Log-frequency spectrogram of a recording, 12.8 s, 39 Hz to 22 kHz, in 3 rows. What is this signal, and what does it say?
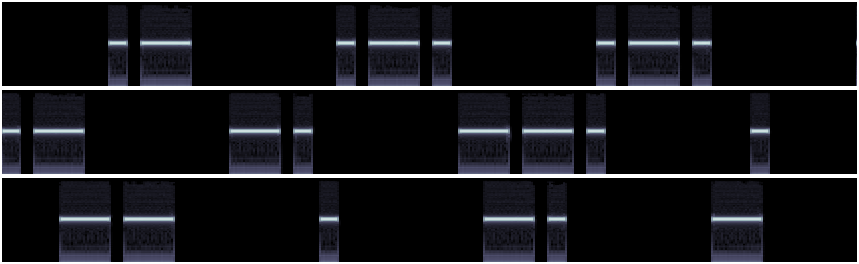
Morse code, heard as a keyed tone, about 15 wpm, spaced as for 8 wpm, 1000 Hz. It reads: ARRANGEMENT
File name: qotdfiles / 8wpm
